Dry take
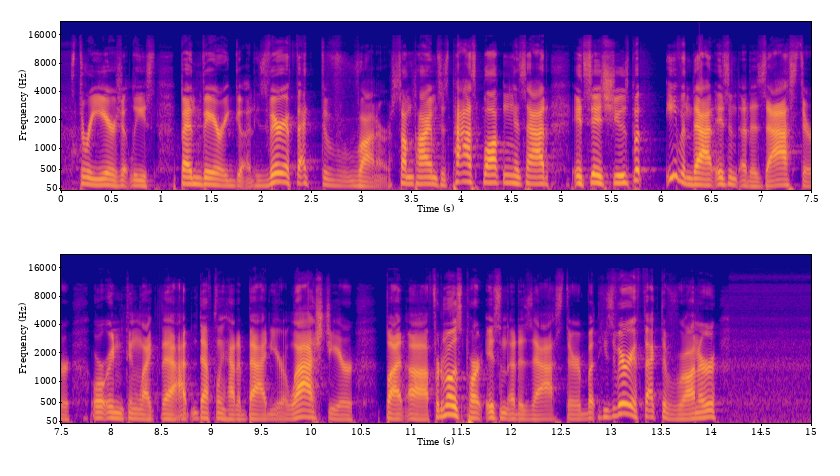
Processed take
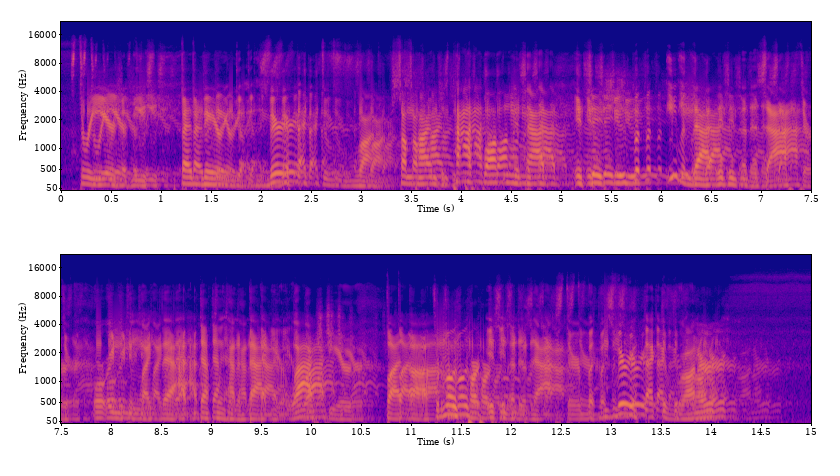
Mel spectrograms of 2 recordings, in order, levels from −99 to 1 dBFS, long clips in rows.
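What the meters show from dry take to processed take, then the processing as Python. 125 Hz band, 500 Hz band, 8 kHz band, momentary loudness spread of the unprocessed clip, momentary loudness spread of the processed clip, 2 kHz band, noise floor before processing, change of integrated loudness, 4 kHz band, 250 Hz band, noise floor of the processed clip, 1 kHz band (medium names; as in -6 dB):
-13.5 dB, -13.5 dB, -10.0 dB, 11 LU, 8 LU, -13.0 dB, -53 dBFS, -13.0 dB, -11.0 dB, -14.0 dB, -55 dBFS, -13.5 dB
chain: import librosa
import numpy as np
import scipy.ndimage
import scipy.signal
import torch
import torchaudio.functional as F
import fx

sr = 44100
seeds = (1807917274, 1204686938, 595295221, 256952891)

p1 = fx.rattle_buzz(x, sr, strikes_db=-29.0, level_db=-21.0)
p2 = fx.env_lowpass_down(p1, sr, base_hz=1200.0, full_db=-13.5)
p3 = librosa.effects.preemphasis(p2, coef=0.8, zi=[0.0])
p4 = p3 + fx.echo_single(p3, sr, ms=558, db=-19.5, dry=0)
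p5 = fx.echo_warbled(p4, sr, ms=114, feedback_pct=31, rate_hz=2.8, cents=103, wet_db=-4.5)
y = p5 * 10.0 ** (-1.5 / 20.0)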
